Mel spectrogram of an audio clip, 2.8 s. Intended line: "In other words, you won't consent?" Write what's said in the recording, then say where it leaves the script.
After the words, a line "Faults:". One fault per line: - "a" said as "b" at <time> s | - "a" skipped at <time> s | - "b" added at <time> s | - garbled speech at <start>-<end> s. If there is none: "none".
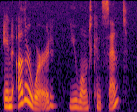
"In other word, you won't consent?"
Faults:
- "words" said as "word" at 0.6 s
